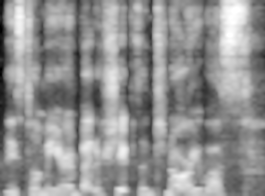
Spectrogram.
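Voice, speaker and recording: A woman's voice: fairly high pitch, steady tone, rapid-fire, creaky, slight background noise. A woman player in a casual tabletop game, improvising in and out of character.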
